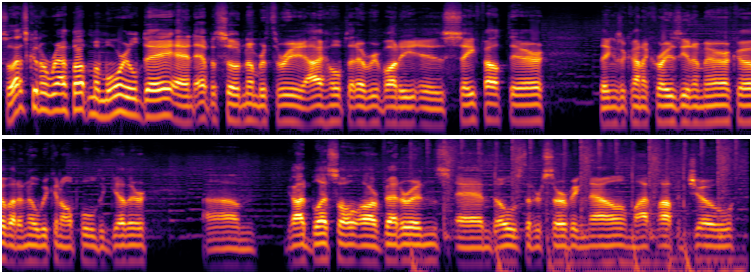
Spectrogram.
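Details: Adult male speaker; no speech disorder.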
